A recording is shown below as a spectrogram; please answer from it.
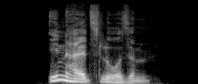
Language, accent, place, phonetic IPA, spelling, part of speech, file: German, Germany, Berlin, [ˈɪnhalt͡sˌloːzm̩], inhaltslosem, adjective, De-inhaltslosem.ogg
- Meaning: strong dative masculine/neuter singular of inhaltslos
